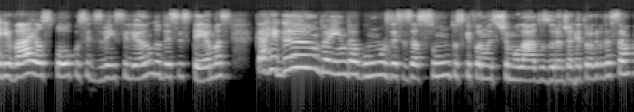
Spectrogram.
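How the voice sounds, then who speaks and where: Against a quiet background, the speaker uses lively intonation in a Brazilian accent. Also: woman. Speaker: astrologer. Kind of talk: weekly forecast video talk. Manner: conversational.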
